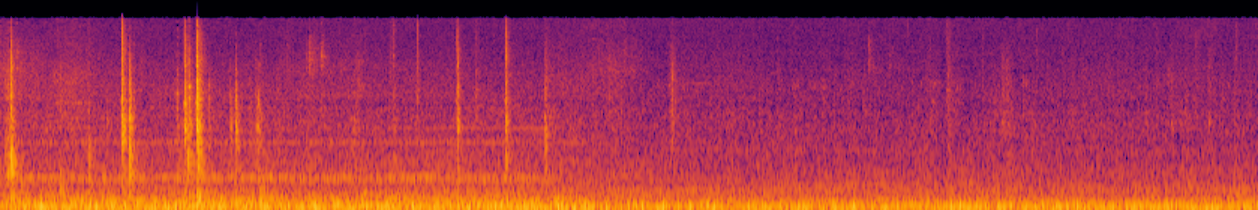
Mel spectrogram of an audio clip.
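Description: A tugboat's diesel engine rumbling steadily while under way, with a few sharp clicks and knocks in the first half.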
